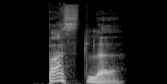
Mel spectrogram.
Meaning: inflection of basteln: 1. first-person singular present 2. singular imperative 3. first/third-person singular subjunctive I
- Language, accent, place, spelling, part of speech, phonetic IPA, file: German, Germany, Berlin, bastle, verb, [ˈbastlə], De-bastle.ogg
